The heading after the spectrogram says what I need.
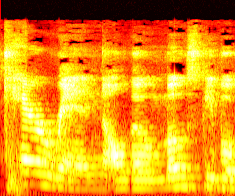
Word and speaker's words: Keren: spells her name k r n uh it's pronounced Karen although most people pronounce it Kurt meter's girlfriend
